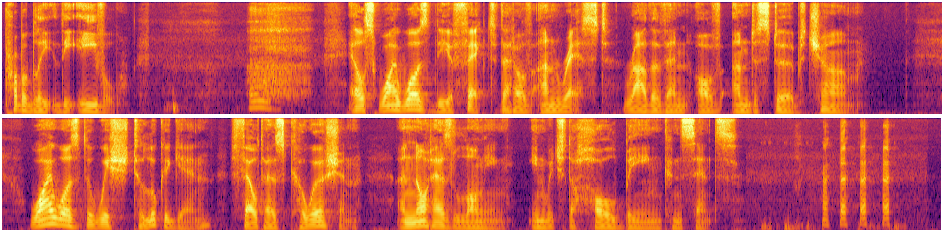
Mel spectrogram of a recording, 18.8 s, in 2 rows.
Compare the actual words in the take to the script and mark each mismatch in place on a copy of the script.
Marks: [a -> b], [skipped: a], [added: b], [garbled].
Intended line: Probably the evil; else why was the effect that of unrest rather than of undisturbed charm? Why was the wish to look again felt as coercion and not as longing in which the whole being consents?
Probably the evil; else why was the effect that of unrest rather than of undisturbed charm? Why was the wish to look again felt as coercion and not as longing in which the whole being consents?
